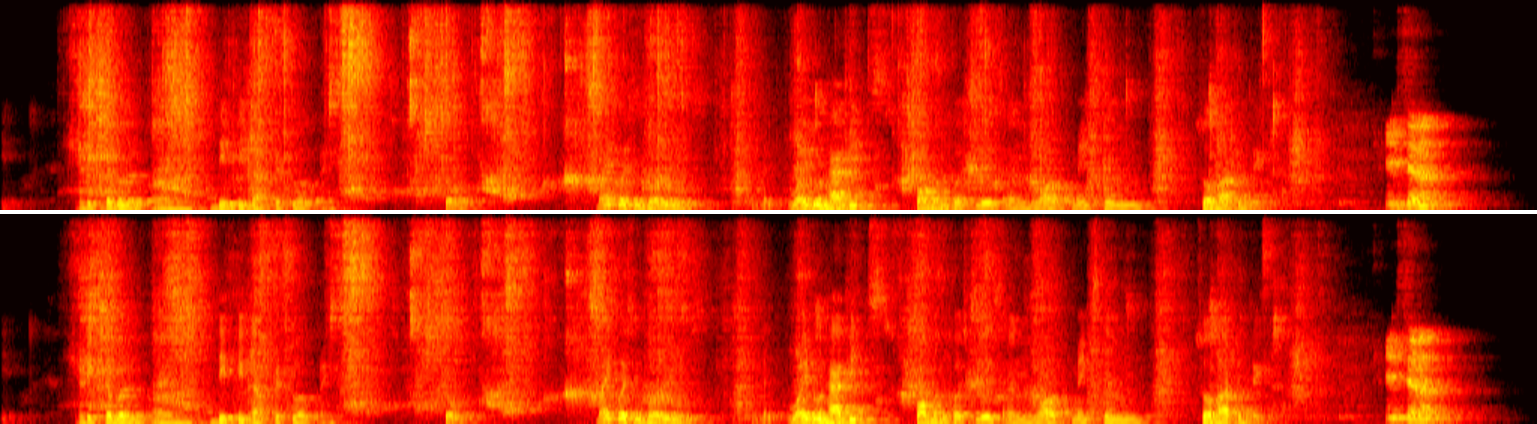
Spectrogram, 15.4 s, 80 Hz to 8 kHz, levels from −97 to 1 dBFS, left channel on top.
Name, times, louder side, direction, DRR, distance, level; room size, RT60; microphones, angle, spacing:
sound 1, 0.7-13.2, left 2 dB, 70° left, 1.4 m, -40 dB
voice 1, 0.8-3.3 4.3-4.6 6.0-7.0 7.6-11.4 11.9-12.6, right 2 dB, 25° right, 2 dB, 0.4 m, -33 dB
voice 2, 13.0-14.2, equal, 10° right, -5 dB, 1.4 m, -35 dB
8.6 x 3.7 x 3.0 m, 0.97 s
head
